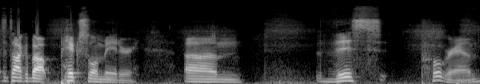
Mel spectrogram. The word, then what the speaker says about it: Pixelmator: I've always pronounced it Pixelometer. – Well, you added a letter to it. But it is Pixelmator.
